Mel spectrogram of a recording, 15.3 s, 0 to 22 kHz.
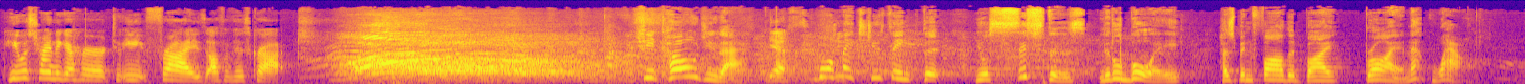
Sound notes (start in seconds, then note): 3.2 audience gasps and laughs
